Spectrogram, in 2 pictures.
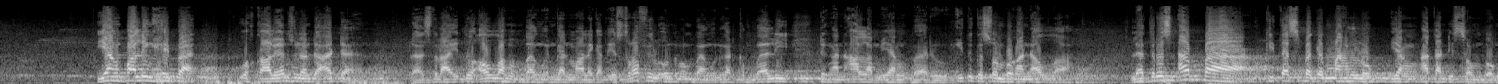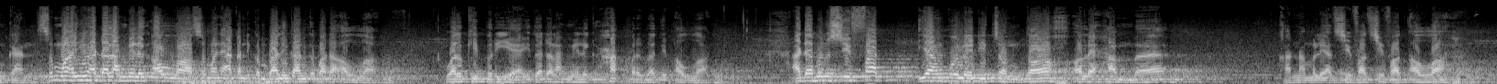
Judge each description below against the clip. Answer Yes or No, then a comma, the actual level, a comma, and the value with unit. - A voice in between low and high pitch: No, low, 125 Hz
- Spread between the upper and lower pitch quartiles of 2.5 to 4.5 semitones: No, average, 5.3 semitones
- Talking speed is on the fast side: No, average, 125 wpm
